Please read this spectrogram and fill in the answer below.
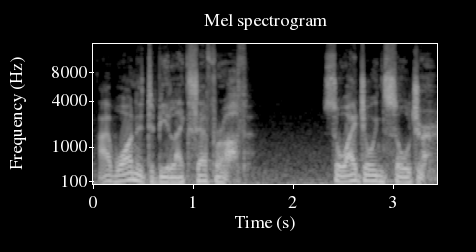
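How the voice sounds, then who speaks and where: An actor playing a reserved young former soldier in a video game, recounting things in a subdued, hesitant way. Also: male voice, fairly low pitch, moderate pace, soft background music, close to an everyday voice. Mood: reflective, subdued. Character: reserved, brooding young ex-soldier man telling his past. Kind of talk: video game character narration.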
